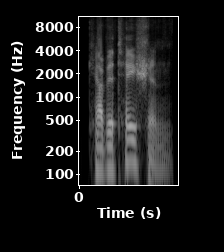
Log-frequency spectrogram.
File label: "cavitation", American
